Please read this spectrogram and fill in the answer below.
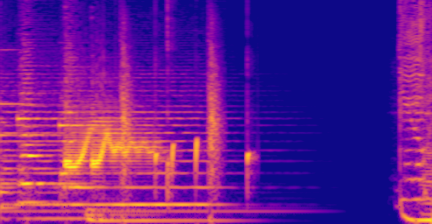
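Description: Short cartoonish logo jingle with plucked notes and a rising sliding note about a second in. It fades out about two and a half seconds in and leaves silence.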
